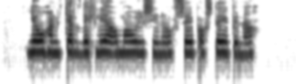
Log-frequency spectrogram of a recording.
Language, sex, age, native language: Icelandic, female, 13, Thai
